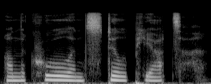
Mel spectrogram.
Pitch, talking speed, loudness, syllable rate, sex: 185 Hz, 170 wpm, -20 LUFS, 4.9 syllables/s, female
